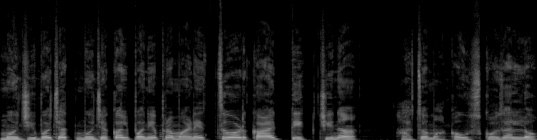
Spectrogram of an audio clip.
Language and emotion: Goan Konkani, fearful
